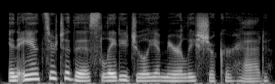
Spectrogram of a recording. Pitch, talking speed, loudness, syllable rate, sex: 180 Hz, 220 wpm, -18 LUFS, 5.9 syllables/s, female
